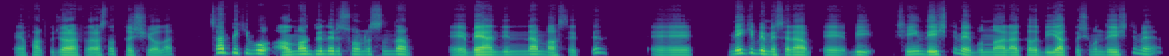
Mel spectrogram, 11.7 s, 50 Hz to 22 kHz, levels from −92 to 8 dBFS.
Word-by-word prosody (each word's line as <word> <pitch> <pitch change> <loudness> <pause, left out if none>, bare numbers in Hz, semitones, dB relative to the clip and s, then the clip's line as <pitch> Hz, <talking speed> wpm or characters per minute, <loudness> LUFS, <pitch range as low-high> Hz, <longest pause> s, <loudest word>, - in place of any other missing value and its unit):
eee, 125 0 -11
farklı 135 +1 -9
coğrafyalar 130 -3 +2
arasında 165 +7 -6
taşıyorlar. 125 +2 -8 0.3
Sen 250 +1 +5
peki 220 -4 -5
bu 195 -1 +6
Alman 170 +5 +3
döneri 175 0 0
sonrasında, 165 -1 -2 0.4
eee, 70 -1 -4
beğendiğinden 150 +3 +4
bahsettin. 125 - -6 0.4
Eee, 135 0 -5 0.4
ne 200 +5 +7
gibi, 205 -3 +2
mesela, 145 -3 +1
eee, 130 -1 -5
bir 145 -2 -5 0.2
şeyin 160 +1 -5
değişti 155 0 +2
mi, 130 - +1
bununla 135 +1 -5
alakalı 135 0 -1
bir 130 - -4
yaklaşımın 135 +3 0
değişti 140 - -2
mi? 165 -3 -5
145 Hz, 150 wpm, -24 LUFS, 135-165 Hz, 0.4 s, ne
